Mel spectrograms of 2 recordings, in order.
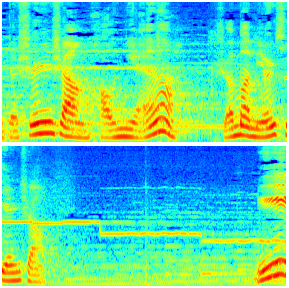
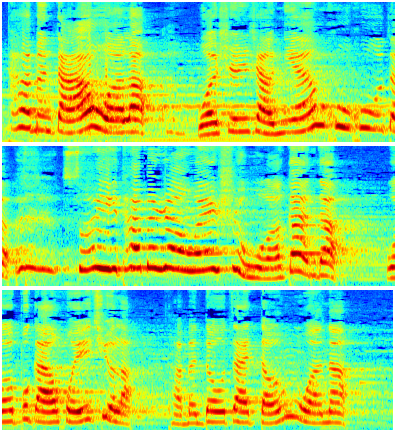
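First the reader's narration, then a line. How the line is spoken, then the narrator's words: Crying. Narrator (Chinese): 月亮脸哭着说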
